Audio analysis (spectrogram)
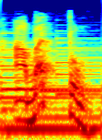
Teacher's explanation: Jadi dalnya tidak perlu dibaca langsung masuk ke huruf ta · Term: idgom mutajanisain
